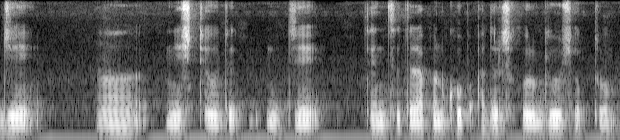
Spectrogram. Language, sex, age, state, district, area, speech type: Marathi, male, 18-30, Maharashtra, Sangli, rural, spontaneous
